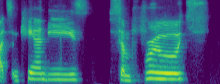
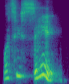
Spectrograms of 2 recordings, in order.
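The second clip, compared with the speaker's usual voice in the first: confused; 6 semitones higher, 4 dB quieter than usual. Acted. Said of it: "the boys were so confused".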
